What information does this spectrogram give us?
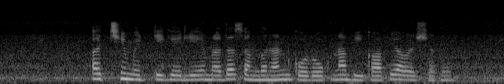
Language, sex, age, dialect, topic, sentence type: Hindi, female, 18-24, Hindustani Malvi Khadi Boli, agriculture, statement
